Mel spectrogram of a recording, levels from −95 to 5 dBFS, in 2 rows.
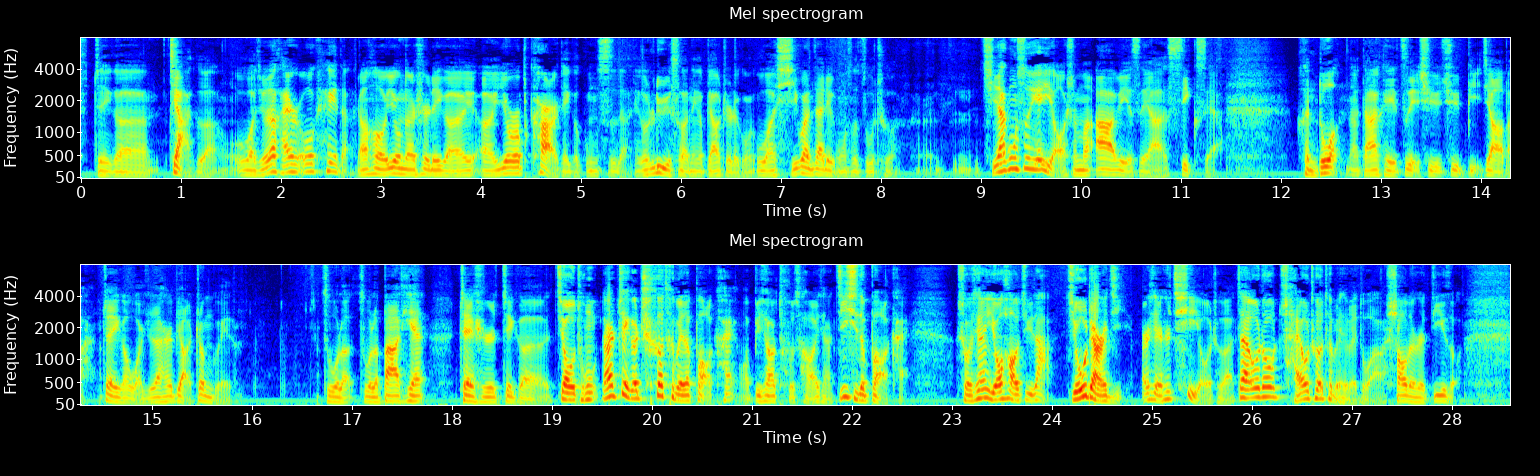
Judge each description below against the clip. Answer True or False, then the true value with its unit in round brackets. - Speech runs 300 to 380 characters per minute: True (365 characters per minute)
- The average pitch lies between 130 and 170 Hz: False (110 Hz)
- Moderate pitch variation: False (6.8 semitones)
